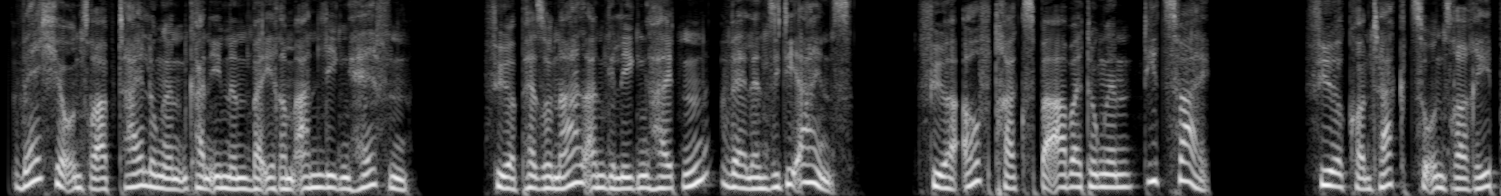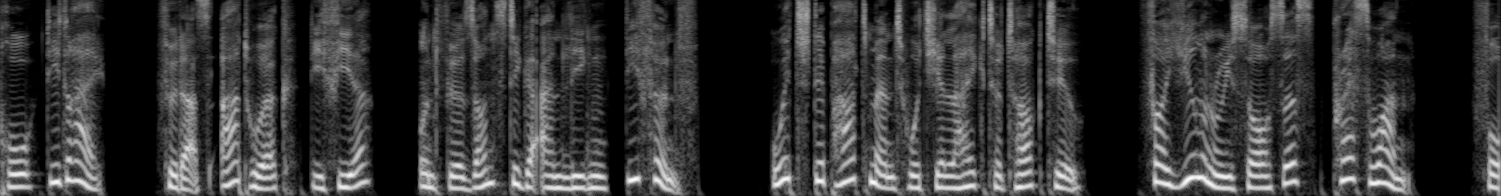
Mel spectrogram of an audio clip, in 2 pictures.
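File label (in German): IVR System deutsch englisch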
